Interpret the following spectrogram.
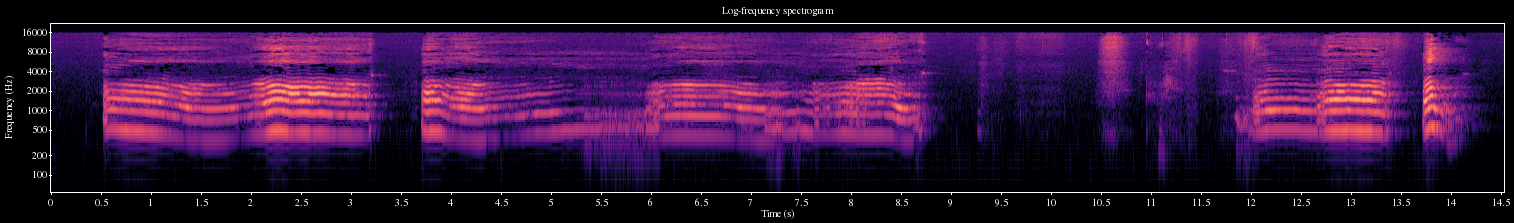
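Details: Pet Beagle Sniffer pleads to come up on the bed with a run of long, wavering, tonal howls in three bouts, each rising then sagging, followed by faint whines and a final loud howl ending in a yelp.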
